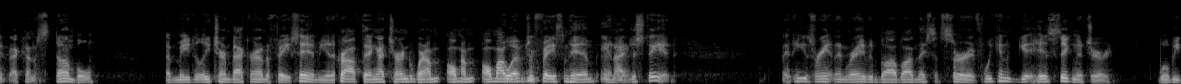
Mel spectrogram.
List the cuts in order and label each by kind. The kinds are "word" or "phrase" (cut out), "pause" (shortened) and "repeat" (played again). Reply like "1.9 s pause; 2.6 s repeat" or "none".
3.3 s phrase; 4.6 s repeat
